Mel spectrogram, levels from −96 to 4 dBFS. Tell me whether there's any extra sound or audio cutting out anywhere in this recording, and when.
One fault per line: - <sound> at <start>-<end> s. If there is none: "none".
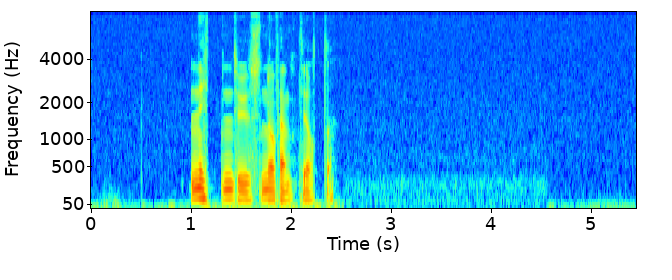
none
